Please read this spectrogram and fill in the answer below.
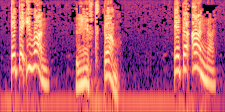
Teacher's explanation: Russians lower their voice to indicate the main word of the sentence when making a statement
